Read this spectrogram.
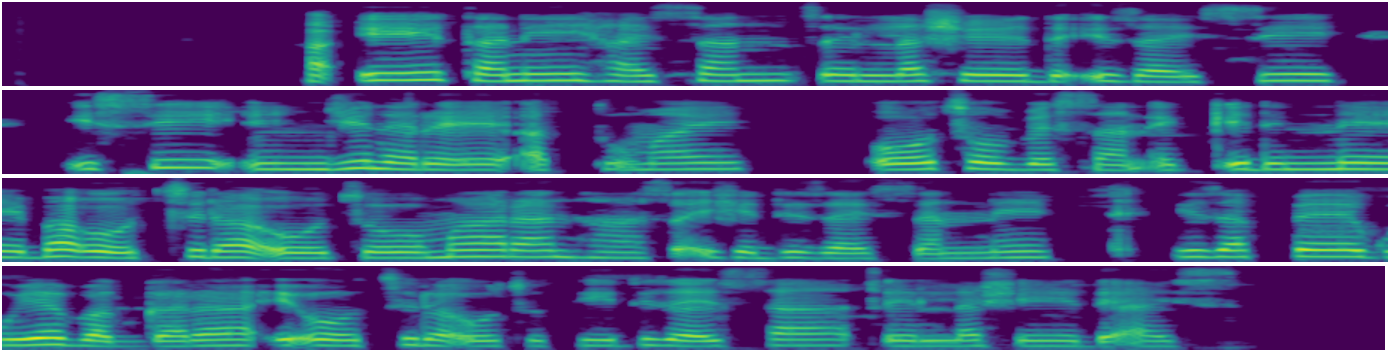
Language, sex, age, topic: Gamo, female, 25-35, government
